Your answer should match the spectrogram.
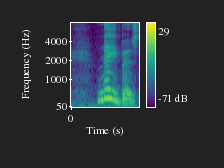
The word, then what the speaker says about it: neighbors: the word kind also neighbors the gh is silent so just n b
